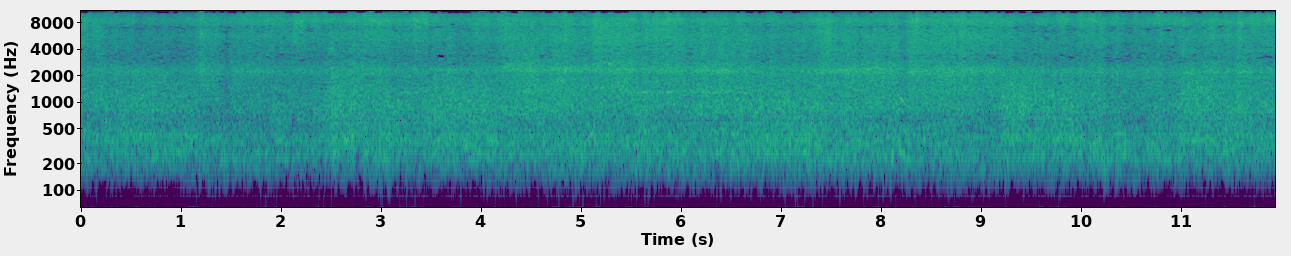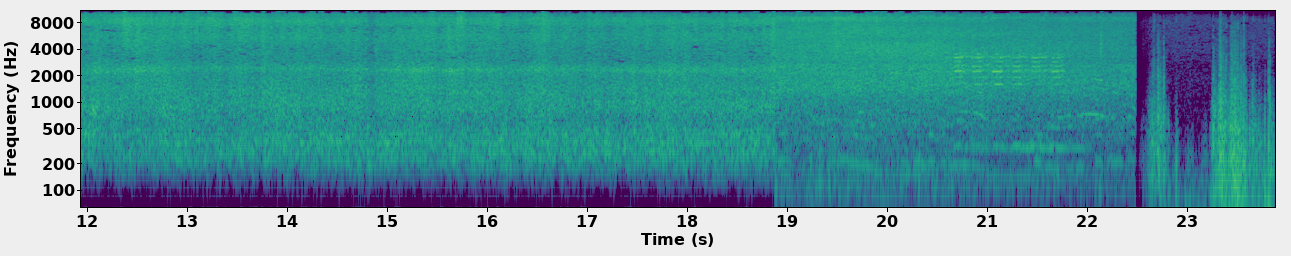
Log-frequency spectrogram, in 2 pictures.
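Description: Cyclone-force wind with driving rain: a steady rushing noise with no let-up. About four-fifths of the way through, the sound becomes deeper and fuller.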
